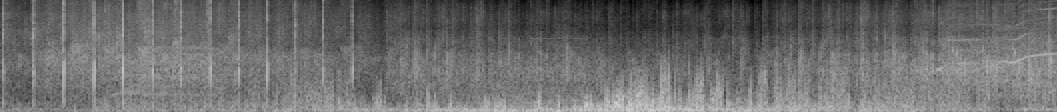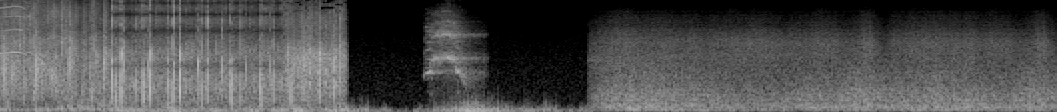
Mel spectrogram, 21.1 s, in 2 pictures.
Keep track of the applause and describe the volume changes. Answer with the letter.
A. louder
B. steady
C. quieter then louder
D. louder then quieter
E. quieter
C.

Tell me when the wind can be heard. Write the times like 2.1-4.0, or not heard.
0.0-21.1.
